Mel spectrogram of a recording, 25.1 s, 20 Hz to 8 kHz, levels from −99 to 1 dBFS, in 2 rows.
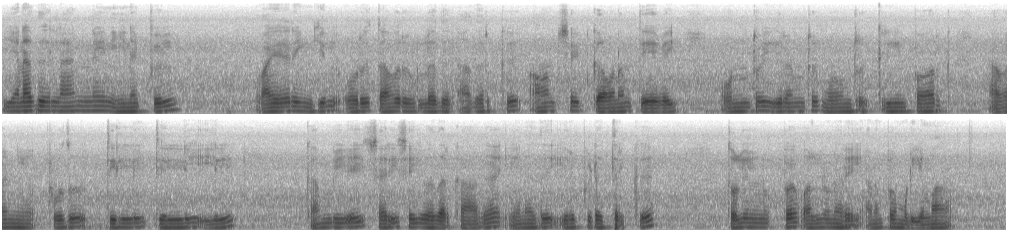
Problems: none marked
